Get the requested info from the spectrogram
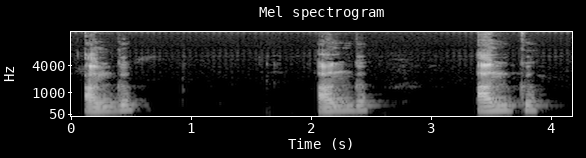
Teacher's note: नाक से अधिक सांस निकलती है और मुख से कम सांस निकलती है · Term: अनुस्वार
